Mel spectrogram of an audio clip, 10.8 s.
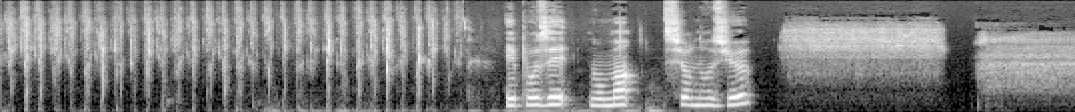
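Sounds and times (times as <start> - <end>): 
hands rubbing briskly against each other: 0.0 - 4.7
speech: 5.0 - 7.6.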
